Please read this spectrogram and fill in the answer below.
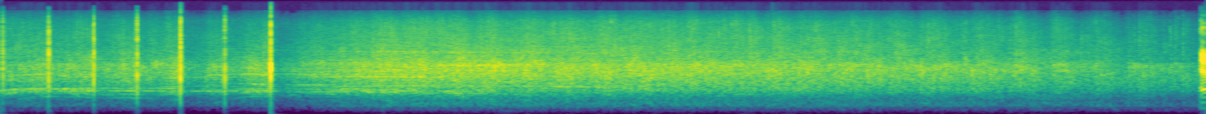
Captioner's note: crowd applause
